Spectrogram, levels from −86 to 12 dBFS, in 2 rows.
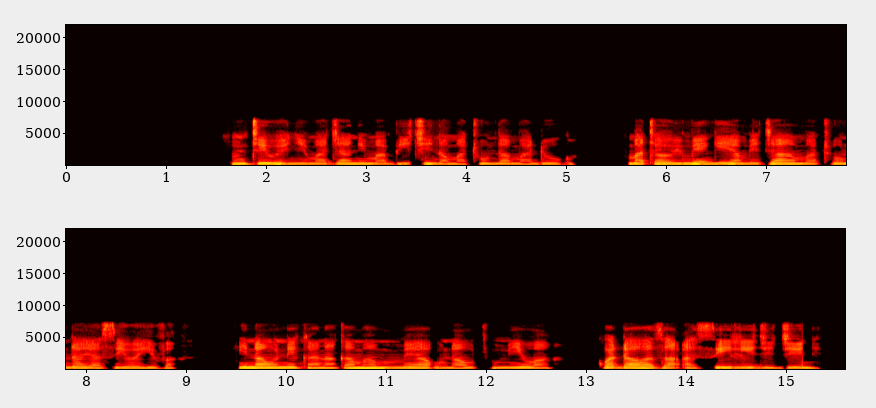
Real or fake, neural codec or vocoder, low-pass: real; none; 7.2 kHz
